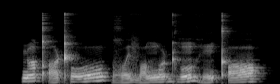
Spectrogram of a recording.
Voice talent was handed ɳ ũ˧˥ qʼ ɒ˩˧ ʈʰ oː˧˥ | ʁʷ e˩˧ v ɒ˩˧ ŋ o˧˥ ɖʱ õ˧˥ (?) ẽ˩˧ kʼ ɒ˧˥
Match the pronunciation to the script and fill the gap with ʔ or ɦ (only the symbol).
ɦ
